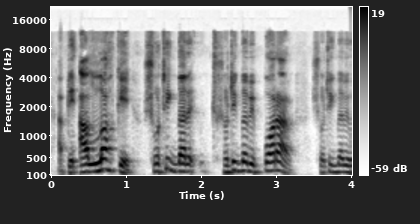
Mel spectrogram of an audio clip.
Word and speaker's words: আল্লাহ: আপনি আল্লাহকে সঠিকভাবে সঠিকভাবে পড়ার সঠিকভাবে উচ্চারণ করার নিয়ম শিখছেন এবং সেটা প্রাকটিস করবেন তাতে কিচ্ছু আসে যায় না কেউ হাসলে।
